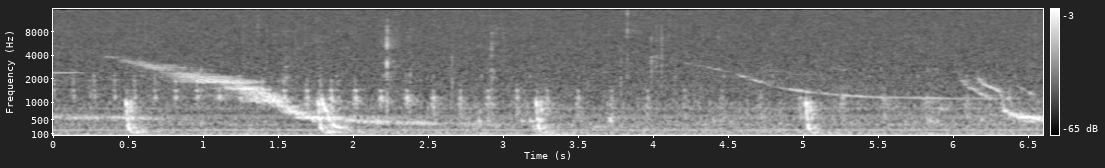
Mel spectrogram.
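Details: Weddell seals singing under thick sea ice in McMurdo Sound, Antarctica, recorded November 2017 by a hydrophone 21 m below the ice: long descending whistled glides and sharp downward sweeps, several overlapping, over a steady low hum.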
